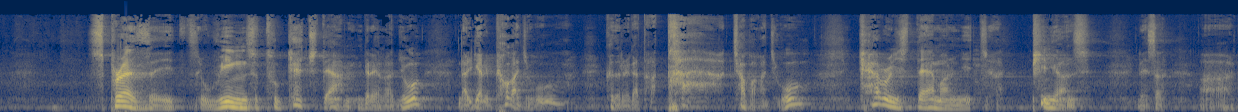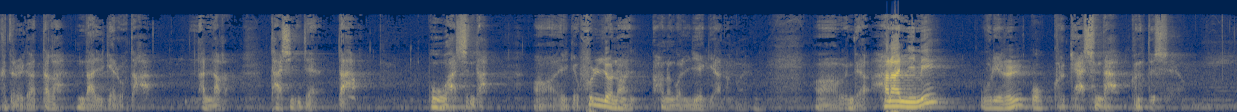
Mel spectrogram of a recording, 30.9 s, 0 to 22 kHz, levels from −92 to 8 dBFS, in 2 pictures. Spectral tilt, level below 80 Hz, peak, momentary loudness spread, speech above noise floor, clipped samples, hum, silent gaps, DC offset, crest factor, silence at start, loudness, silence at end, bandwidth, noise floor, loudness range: -3 dB/octave; -56 dBFS; 0 dBFS; 19 LU; 27 dB; under 0.1%; none; none; under 0.1%; 24 dB; 0.3 s; -21 LUFS; 0.05 s; 14 kHz; -49 dBFS; 12 LU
